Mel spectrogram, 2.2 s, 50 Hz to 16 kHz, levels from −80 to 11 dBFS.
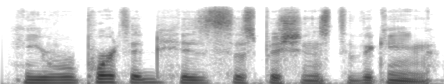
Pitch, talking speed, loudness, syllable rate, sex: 110 Hz, 190 wpm, -19 LUFS, 5.5 syllables/s, male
